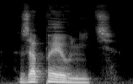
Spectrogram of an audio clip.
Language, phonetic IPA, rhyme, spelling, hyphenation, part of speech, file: Belarusian, [zaˈpɛu̯nʲit͡sʲ], -ɛu̯nʲit͡sʲ, запэўніць, за‧пэў‧ніць, verb, Be-запэўніць.ogg
- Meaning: to assure, vouch for (to convince of the correctness of something)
